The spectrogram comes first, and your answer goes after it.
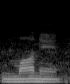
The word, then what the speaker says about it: Mane: the once honest cop Namdev Mane, pronounced as Mane, teams up with Carlos' girlfriend Shania, who is on the lookout for hidden diamonds and facing bankruptcy.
